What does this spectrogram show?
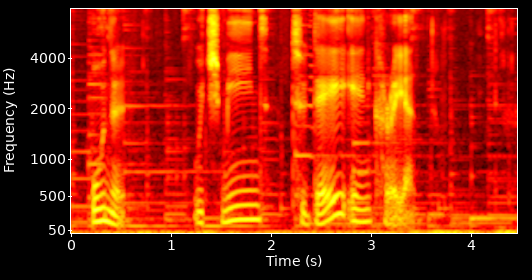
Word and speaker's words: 오늘: 오늘, 오늘, 오늘. So by the end of saying the word 오늘, you should find your tongue right behind your upper teeth.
